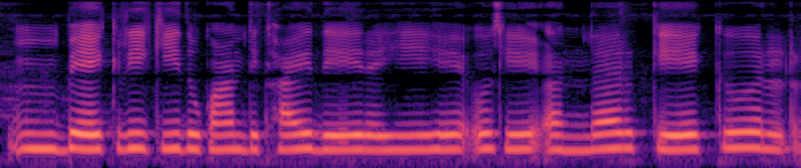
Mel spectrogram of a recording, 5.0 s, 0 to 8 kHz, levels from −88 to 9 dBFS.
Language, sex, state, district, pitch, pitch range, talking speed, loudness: Hindi, female, Chhattisgarh, Jashpur, 230 Hz, 225-240 Hz, 145 wpm, -23 LUFS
